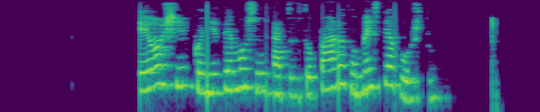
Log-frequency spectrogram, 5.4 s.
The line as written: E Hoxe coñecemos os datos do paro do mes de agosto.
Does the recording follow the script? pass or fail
pass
